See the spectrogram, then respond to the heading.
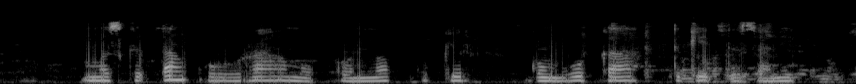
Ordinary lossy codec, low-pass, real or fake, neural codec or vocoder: Opus, 32 kbps; 7.2 kHz; real; none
